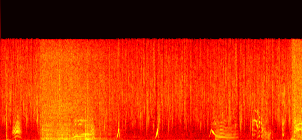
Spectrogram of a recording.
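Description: Cartoon water spraying and splattering in jets, with several short squeaky character cries that sweep up and down in pitch.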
